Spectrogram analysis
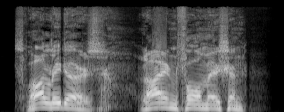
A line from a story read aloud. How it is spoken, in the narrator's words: Kalamir shouted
